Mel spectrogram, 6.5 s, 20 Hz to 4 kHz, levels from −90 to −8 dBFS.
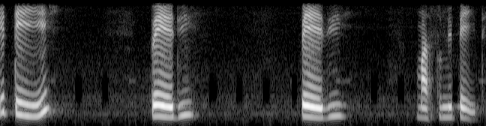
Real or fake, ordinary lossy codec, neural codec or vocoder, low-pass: real; none; none; 3.6 kHz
